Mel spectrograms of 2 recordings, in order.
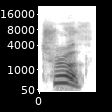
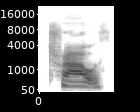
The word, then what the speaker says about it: truth: one b and then truth is not trout it's truth the truth truth and the keys he's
